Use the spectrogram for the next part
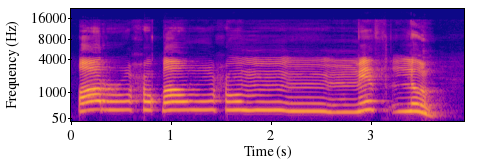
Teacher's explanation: tanwin bertemu dengan mim. Masuk ke mim disertai dengung 2 ketuk. Ini namanya idgham bi gunnah.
